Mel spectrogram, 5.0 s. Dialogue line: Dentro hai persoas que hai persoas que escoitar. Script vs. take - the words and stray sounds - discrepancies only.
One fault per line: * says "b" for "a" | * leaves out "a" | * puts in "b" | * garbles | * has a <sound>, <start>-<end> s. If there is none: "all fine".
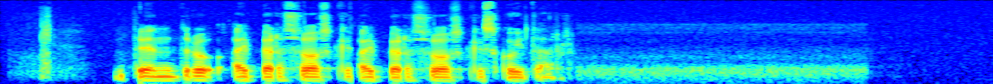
all fine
